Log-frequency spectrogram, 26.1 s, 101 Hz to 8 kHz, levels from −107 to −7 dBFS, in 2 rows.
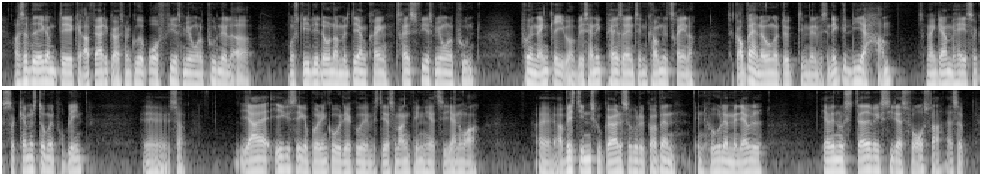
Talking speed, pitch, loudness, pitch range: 275 wpm, 105 Hz, -25 LUFS, 100-115 Hz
